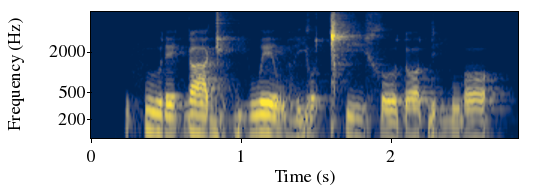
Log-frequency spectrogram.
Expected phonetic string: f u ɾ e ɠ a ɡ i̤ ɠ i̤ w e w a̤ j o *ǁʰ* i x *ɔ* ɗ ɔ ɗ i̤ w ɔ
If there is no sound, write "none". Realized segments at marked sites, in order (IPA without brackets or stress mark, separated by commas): ǀʰ, o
